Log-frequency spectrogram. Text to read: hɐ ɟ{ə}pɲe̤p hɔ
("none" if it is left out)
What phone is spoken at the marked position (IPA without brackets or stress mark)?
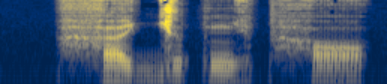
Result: ɨ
